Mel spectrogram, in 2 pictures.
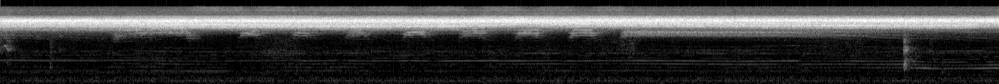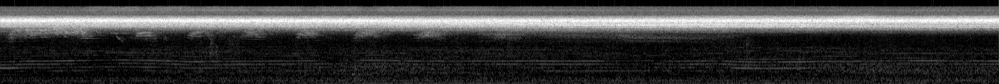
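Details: Cicadas at Lake Kamo in Sado City, Niigata Prefecture, Japan: a dense, unbroken high shrill drone fills the air, with bursts of faster pulsing buzz layered on top. Faint low steady humming tones run underneath.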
